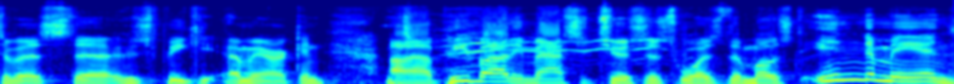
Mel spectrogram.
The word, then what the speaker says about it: Peabody: Peabody, Massachusetts. Peabody.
